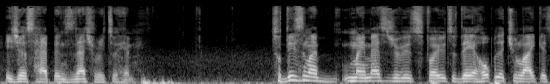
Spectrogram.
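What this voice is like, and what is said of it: Out of breath, breathing hard. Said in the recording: “I'm like still breathing hard because of the the training”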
